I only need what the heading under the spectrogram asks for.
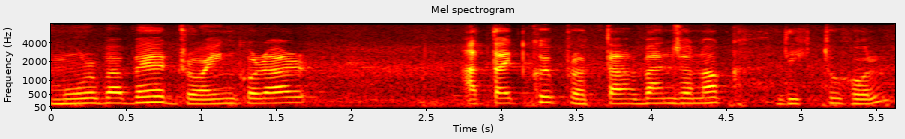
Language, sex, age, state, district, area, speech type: Assamese, male, 18-30, Assam, Jorhat, urban, spontaneous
